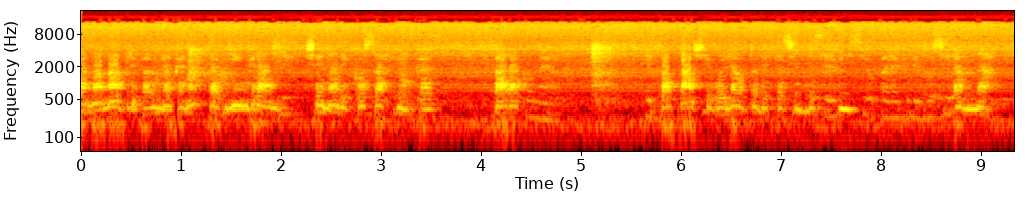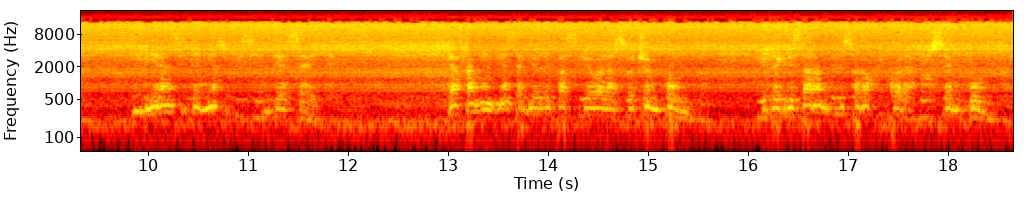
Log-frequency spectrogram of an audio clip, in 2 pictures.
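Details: 30-year-old lyric singer, before treatment, with right vocal fold paralysis in adduction after total thyroidectomy plus added psychogenic dysphonia; marked diplophonia from mismatched vocal fold contact.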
